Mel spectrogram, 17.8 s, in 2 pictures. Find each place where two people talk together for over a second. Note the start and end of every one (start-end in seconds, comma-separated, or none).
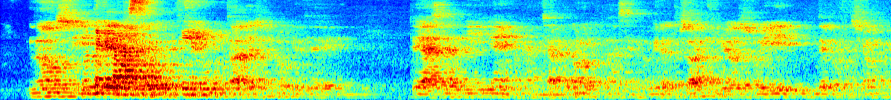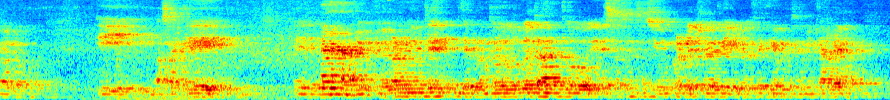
0.8-2.0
